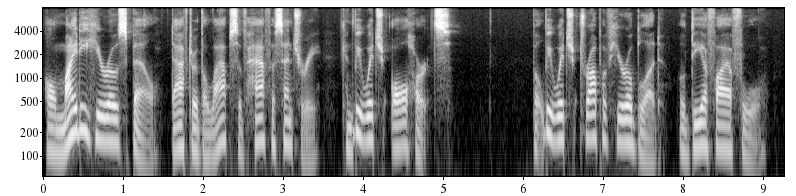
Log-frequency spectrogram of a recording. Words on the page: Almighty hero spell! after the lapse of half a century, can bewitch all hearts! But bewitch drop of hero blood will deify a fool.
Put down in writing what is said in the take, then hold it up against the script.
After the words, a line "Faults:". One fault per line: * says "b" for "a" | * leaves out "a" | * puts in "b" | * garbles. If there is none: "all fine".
Almighty hero spell! after the lapse of half a century, can bewitch all hearts! But bewitch drop of hero blood will deify a fool.
Faults:
all fine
